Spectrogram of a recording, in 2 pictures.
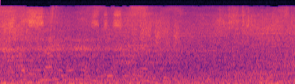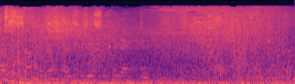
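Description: A huge structure explodes with a deep rumbling crash.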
